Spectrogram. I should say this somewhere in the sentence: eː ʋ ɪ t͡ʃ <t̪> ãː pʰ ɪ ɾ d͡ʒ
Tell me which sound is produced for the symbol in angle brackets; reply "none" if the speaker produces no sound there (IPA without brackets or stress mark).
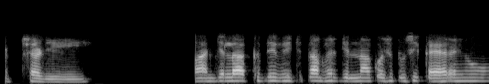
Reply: t̪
